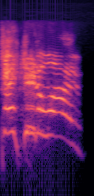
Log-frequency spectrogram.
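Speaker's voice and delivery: very high shout. Reading their all-caps Twitter handle aloud, yelled. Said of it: "I read my personal Twitter handle as yelling, 'cause I have it in all caps".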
